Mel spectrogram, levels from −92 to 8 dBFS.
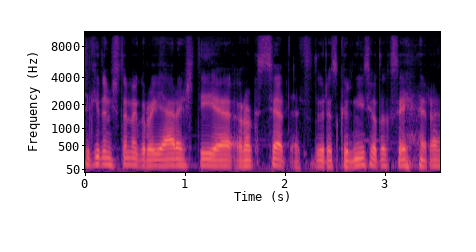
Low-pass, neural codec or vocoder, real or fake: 9.9 kHz; codec, 44.1 kHz, 7.8 kbps, DAC; fake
